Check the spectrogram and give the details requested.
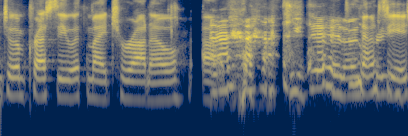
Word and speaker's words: Toronto: And I was again, hoping to impress you with my Toronto you did. I was pretty pronunciation. impressed. Yeah, you skipped the second T. No one says it if you're actually from Toronto.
